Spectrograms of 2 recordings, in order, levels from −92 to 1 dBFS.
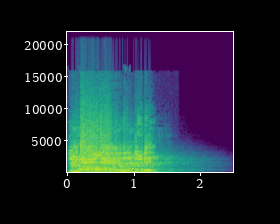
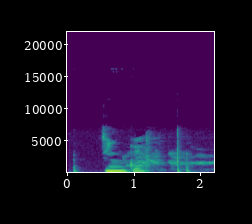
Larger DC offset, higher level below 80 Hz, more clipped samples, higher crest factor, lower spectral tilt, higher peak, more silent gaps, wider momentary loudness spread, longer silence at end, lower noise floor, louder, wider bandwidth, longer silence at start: neither; first, -30 dBFS vs -70 dBFS; first, 0.6% vs under 0.1%; about the same, 10 dB vs 14 dB; second, -3 dB/octave vs -7 dB/octave; first, 0 dBFS vs -10 dBFS; neither; second, 14 LU vs 20 LU; first, 0.85 s vs 0 s; first, -48 dBFS vs -42 dBFS; first, -6 LUFS vs -23 LUFS; first, over 20 kHz vs 7 kHz; about the same, 0 s vs 0.1 s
